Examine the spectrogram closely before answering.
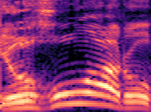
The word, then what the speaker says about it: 여호와: 이 하나님의 이름이 사실은 이 여호와로 불려졌습니다만 그죠? 이 여호와라고 하는 이 이름도 어떻게 됩니까? 그죠? 원 발음이 아닙니다.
